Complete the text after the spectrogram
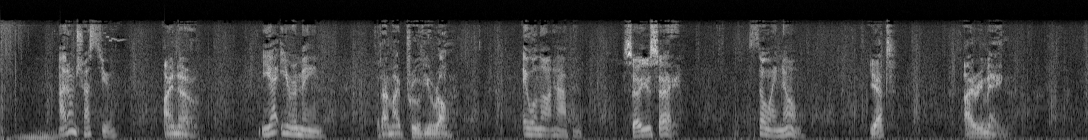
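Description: A woman speaks calmly in reply.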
